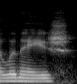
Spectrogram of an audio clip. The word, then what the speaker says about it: Laneige: I've also been enjoying my Laneige.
